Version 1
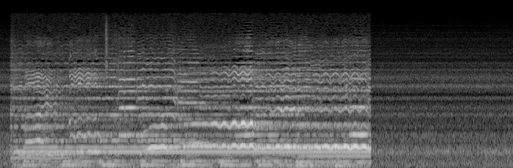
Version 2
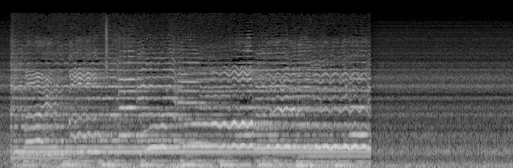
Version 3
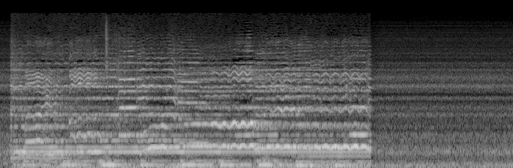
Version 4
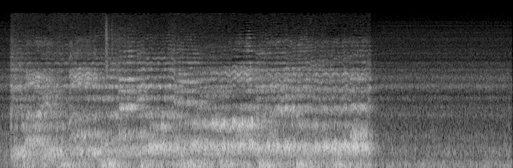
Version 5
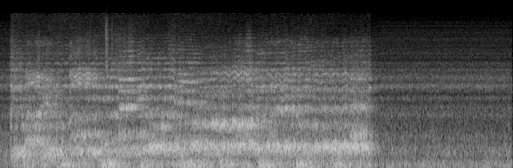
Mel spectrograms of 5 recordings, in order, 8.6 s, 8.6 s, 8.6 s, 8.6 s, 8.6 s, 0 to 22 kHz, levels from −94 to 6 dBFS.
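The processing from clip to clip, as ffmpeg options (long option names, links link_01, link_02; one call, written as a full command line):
ffmpeg -i in.wav -af "asubboost=boost=5:cutoff=79,acompressor=threshold=-24dB:ratio=2,volume=6.5dB" out.wav
ffmpeg -i in.wav -af "flanger=delay=8.5:depth=5.6:regen=75:speed=0.38:shape=triangular,volume=3.5dB" out.wav
ffmpeg -i in.wav -filter_complex "[0:a]afftfilt=real='hypot(re,im)*cos(2*PI*random(0))':imag='hypot(re,im)*sin(2*PI*random(1))':win_size=512:overlap=0.75,asplit=2[link_01][link_02];[link_02]aecho=0:1:95|190|285:0.251|0.0703|0.0197[link_03];[link_01][link_03]amix=inputs=2:normalize=0,volume=7dB" out.wav
ffmpeg -i in.wav -af "asoftclip=type=tanh:threshold=-10.5dB" out.wav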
